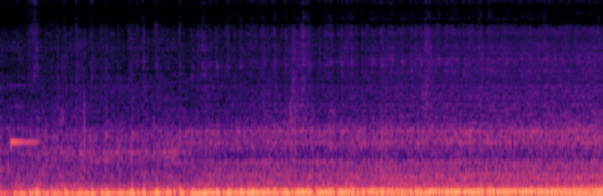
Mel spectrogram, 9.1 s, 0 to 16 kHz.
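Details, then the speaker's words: Nissan 300ZX cold start: cold idle uneven with a lumpy, stumbling low rumble, engine shaking and wanting to stall; idles better when revved and warm; misfire suspected, cause not pinned down. "As you guys can see, it kind of wants to turn off. Um, some engine shaking pretty bad."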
